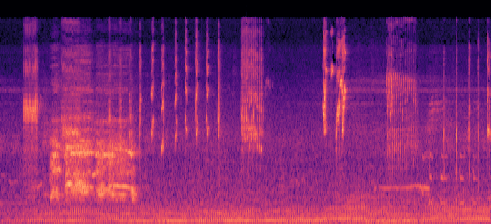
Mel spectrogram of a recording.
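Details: Lovebird with strange calls described as mimicking human speech: a long raspy chatter, then rapid thin clicking ticks and brief squawks, over a low hum.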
